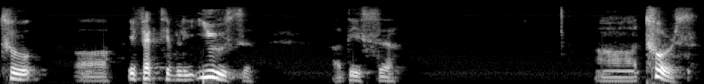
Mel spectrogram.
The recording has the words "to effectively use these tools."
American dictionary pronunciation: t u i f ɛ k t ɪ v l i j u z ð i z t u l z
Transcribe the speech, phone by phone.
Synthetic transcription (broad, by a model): t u i f ɛ k t ɪ v l i j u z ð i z t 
